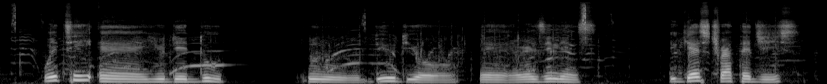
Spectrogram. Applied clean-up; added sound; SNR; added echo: neural mask model RNNoise.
